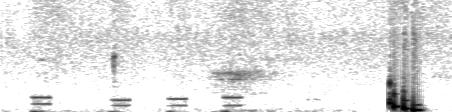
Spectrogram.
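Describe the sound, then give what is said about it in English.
Touch-tone telephone dialing to place a call: four short, faint keypad tones at an even pace, followed after a pause by a louder, brief burst that drops in pitch. “Yes, I can call you straight. Calling you right now.”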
